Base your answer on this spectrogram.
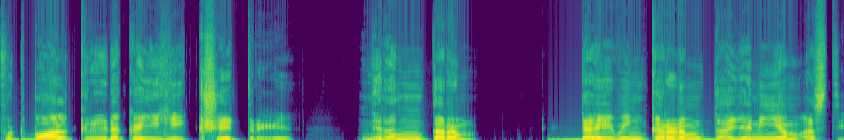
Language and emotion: Sanskrit, disgusted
